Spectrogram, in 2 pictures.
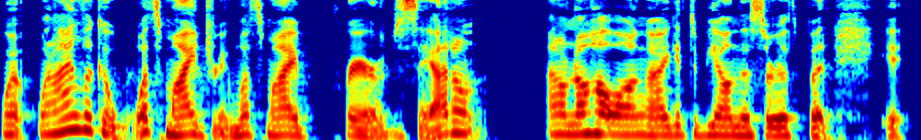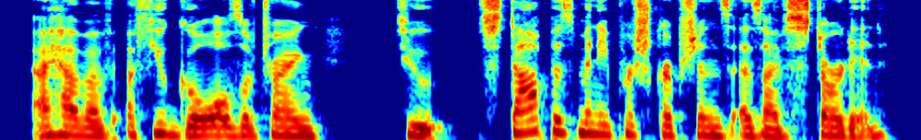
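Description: With an American accent, a woman speaks in a plain, everyday voice at medium pitch with ordinary variation and a moderate pace, on a very clean recording with a silent background. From South Dakota, US Midwest. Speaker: medical doctor. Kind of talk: podcast interview. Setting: studio.

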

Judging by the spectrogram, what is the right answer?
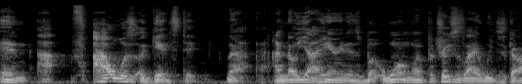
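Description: With audible room echo, a man speaks in a fairly low voice. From Kenya. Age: young. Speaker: podcast co-host, youth pastor. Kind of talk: casual chat.

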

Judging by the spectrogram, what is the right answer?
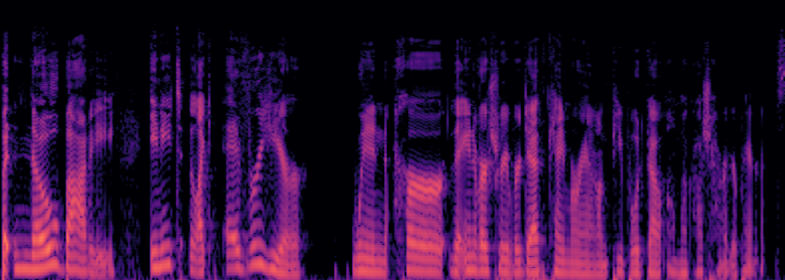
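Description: On a very clean recording with a silent background and a dry, close sound with no echo, a woman with a Southern US accent speaks fairly quickly at a fairly low pitch with big swings in loudness. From Arkansas, US South. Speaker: podcast guest. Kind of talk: casual chat.

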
